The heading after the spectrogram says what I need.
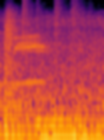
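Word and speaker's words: mì: we're getting a little, what's it, banh mi? Banh? Banh mi. Me.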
